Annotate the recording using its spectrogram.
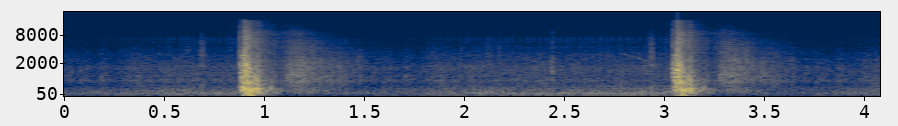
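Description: Two rifle shots about two seconds apart, each trailing off in a short echo.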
